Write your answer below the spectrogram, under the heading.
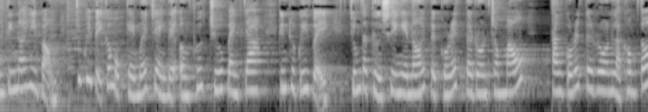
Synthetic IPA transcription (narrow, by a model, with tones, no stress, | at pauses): nt̪i˨˦əŋnɔ˨˦jhi˧vɔ̰˧˨wŋ͡mt͡ɕu˦˥kwi˨˦vḭ˧˨kɔ˨˦mo˨˩t̚ŋa˨˩jməː˨˦jt͡ɕɛː˨˩ŋɗe˧˩ʔə˨˩nfɨ˦˥ək̚t͡ɕɨ˨˦əɓaː˧nt͡ɕa˧ | kï˨˦ŋ̟t̪ʰɨ˧əkwi˨˦vḭ˧˨t͡ɕʊ˨˦ŋ͡mt̪aː˧t̪ʰɨ˨˩əŋswi˧ŋɛ˧nɔ˨˦jve˨˩ko˧zɛ˦˥k̚t̪əː˧zo˧nt͡ɕɔ˧wŋ͡mma˨˦w | t̪a˧ŋko˧zɛ˦˥t̚t̪əː˧zo˧nlaː˨˩xə˧wŋ͡mt̪o˦˥t̚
